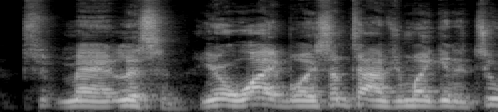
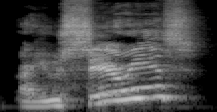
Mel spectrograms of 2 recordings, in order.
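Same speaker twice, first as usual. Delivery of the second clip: high incredulous question; pitched-up shock at the threat; disbelief; 10 semitones higher, slower than usual. Retold or imitated. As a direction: sound stunned he'd say it.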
